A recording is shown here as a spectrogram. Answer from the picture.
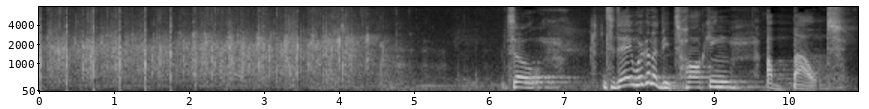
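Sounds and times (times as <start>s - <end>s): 
audience hand clap applause: 0.0s - 5.1s
speech: 6.3s - 10.8s.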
